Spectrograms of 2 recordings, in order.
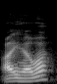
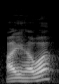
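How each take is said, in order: The two takes are said the same way.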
